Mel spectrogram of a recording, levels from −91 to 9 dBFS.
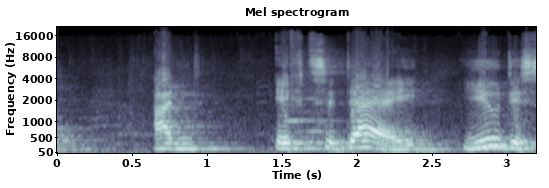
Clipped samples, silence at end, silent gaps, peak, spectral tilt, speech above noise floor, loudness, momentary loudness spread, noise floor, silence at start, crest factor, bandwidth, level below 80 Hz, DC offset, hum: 0.7%; 0 s; none; 0 dBFS; -5 dB/octave; 25 dB; -10 LUFS; 14 LU; -34 dBFS; 0 s; 10 dB; 18 kHz; -42 dBFS; under 0.1%; none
